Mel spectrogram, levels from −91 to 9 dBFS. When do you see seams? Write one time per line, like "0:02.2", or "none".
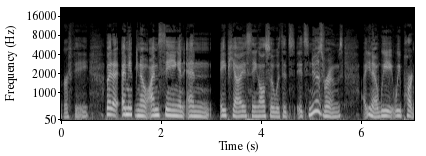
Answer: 0:01.4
